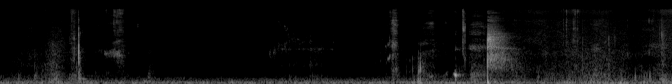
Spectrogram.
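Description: ASMR drinking of water: soft wet sips, swallows and mouth clicks come in scattered bursts, with one sharper gulp near the end. Otherwise quiet, with no talking.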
